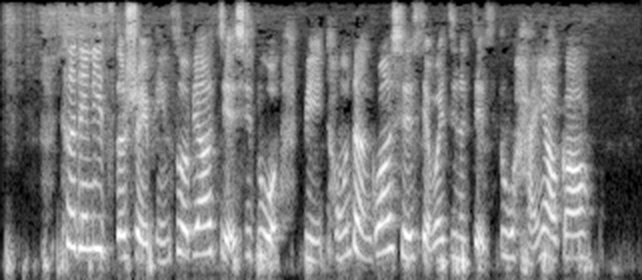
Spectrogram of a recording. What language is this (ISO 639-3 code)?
zho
